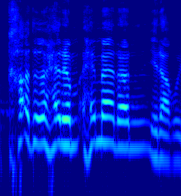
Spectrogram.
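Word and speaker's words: καθ' ἡμέραν: 날마다 헬라어로 카드 헤메런이라고 읽어요.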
